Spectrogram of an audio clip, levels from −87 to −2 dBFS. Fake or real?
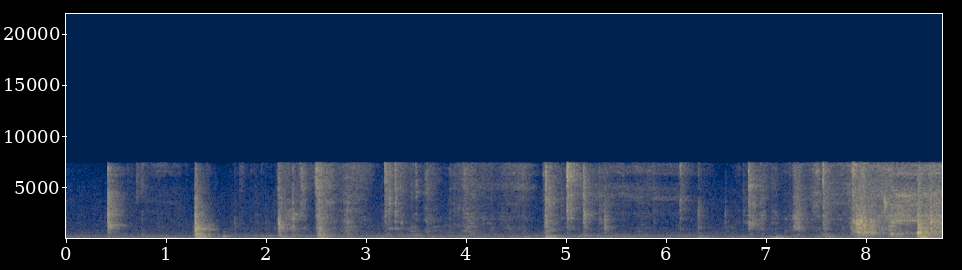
real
